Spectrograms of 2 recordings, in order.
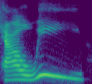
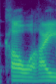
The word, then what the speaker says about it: Kauê: You have got Guram Kutateladze taking on Kauê Fernandes. And yes, it is pronounced Kauê Fernandes as opposed to Kauai, who I thought I was trying to say the first time.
